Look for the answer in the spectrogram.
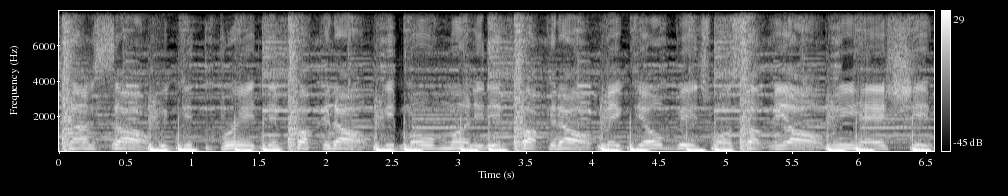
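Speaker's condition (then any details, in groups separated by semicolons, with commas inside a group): No condition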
